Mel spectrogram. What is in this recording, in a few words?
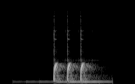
drop items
